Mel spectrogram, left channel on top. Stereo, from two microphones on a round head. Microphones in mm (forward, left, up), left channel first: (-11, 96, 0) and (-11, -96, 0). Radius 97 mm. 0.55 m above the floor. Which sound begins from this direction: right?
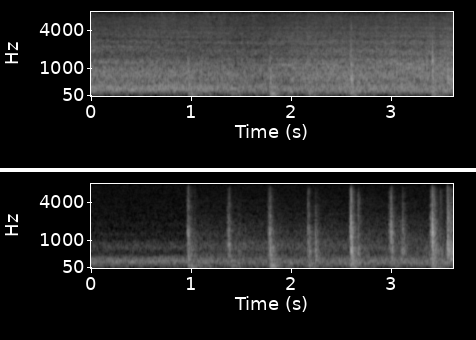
Running footsteps, at 1.0 s.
